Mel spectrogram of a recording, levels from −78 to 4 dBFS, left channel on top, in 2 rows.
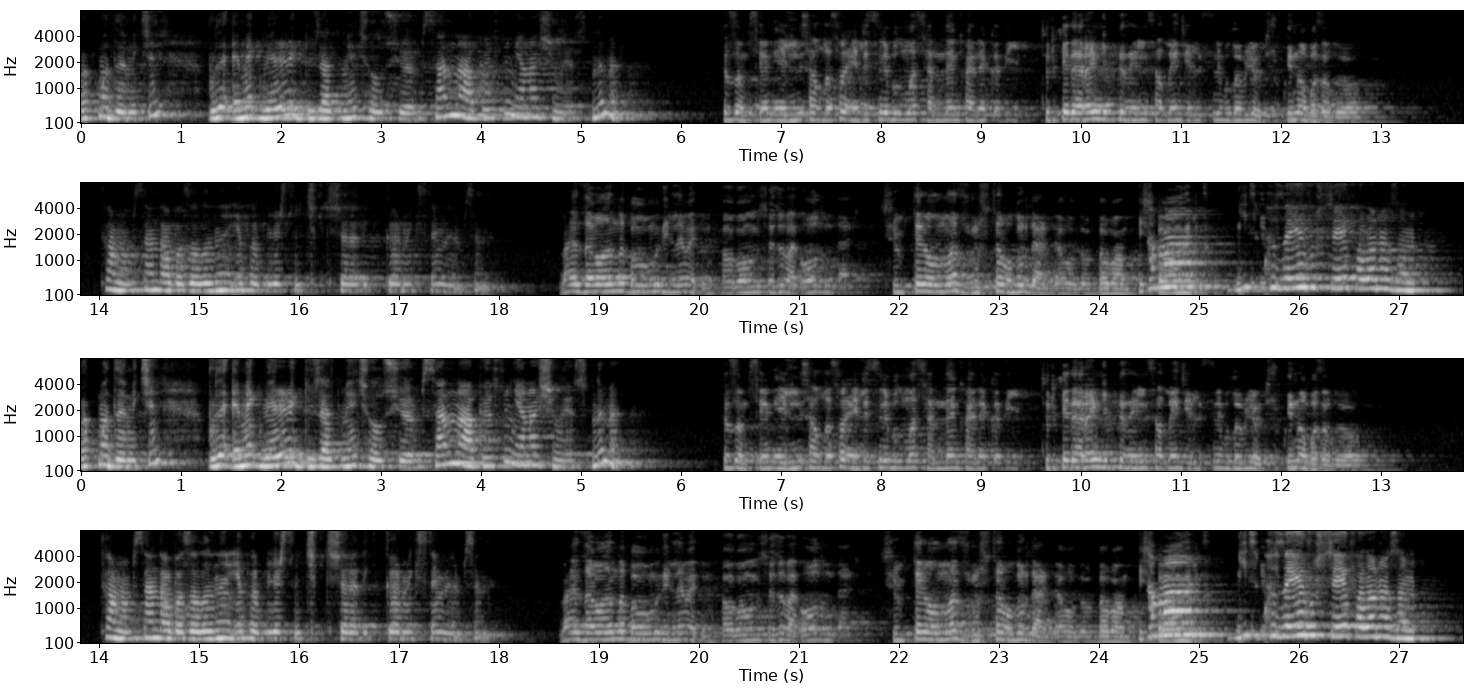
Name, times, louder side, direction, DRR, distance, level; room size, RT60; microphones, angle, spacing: voice 1, 0.0-5.4 14.0-17.9 24.5-25.0 25.3-27.2, right 1 dB, 75° right, 3 dB, 1.5 m, -20 dB
voice 2, 6.4-12.8 18.6-21.5 21.9-25.0, left 1 dB, ahead, -1 dB, 1.4 m, -27 dB
27.5 x 18.0 x 8.0 m, 1.3 s
head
